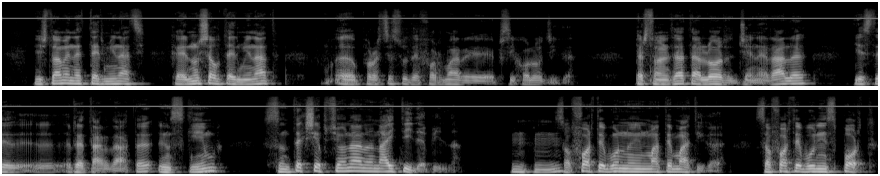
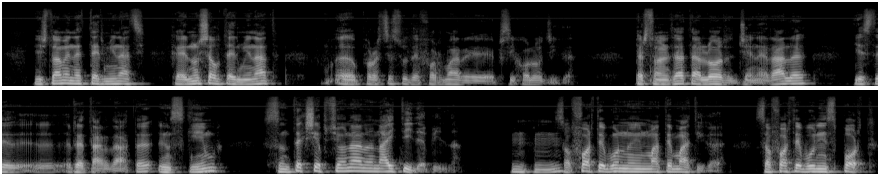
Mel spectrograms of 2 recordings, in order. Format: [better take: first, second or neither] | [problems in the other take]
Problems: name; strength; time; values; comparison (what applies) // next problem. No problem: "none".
second | high-pitched whine; loud; throughout; 10 kHz, 5 dB below the speech; faint in the second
